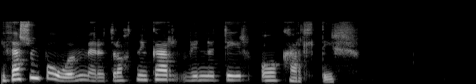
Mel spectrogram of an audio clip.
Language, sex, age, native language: Icelandic, female, 40-49, Icelandic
